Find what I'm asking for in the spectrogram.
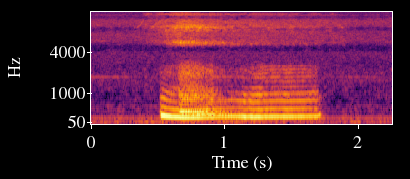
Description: sleeping with again a Squeaky snore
